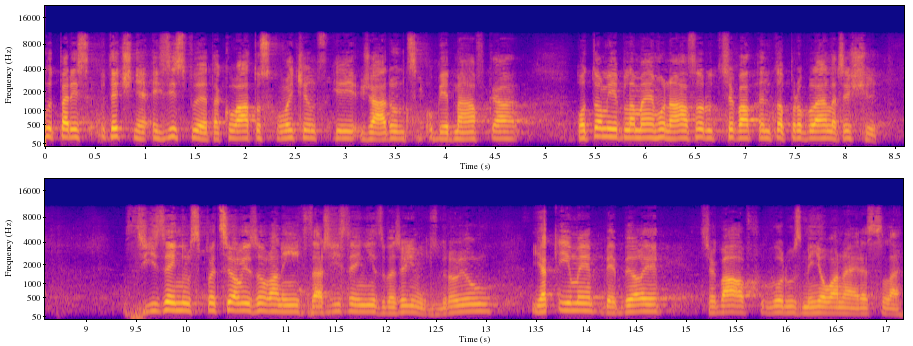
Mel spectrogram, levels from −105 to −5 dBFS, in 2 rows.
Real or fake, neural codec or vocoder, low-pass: fake; codec, 24 kHz, 0.9 kbps, WavTokenizer, medium speech release version 1; 10.8 kHz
